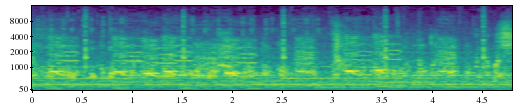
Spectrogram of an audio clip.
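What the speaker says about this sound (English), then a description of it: "Come on, chickens." Minecraft chickens clucking in repeated short bursts through a busy game soundscape, with a steady ticking rhythm underneath and no voices.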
